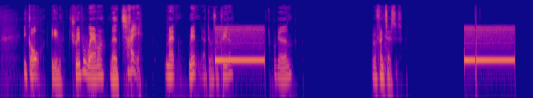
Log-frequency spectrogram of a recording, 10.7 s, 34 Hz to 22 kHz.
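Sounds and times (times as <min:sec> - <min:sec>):
speech: 0:00.5 - 0:04.8, 0:05.5 - 0:06.0, 0:07.4 - 0:08.2
telephone ringing tone on an outgoing call: 0:04.3 - 0:05.3, 0:09.3 - 0:10.4.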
